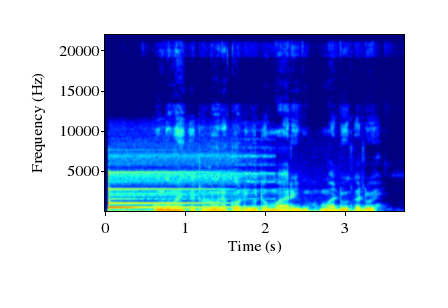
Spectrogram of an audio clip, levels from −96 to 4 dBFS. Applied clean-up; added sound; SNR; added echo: none; Keyboard (musical); 0 dB; none.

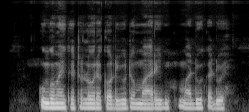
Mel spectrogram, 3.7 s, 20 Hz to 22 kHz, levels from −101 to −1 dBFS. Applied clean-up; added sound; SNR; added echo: none; none; none; none.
